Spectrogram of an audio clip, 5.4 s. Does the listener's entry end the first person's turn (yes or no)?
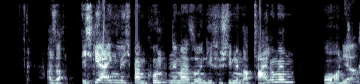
no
